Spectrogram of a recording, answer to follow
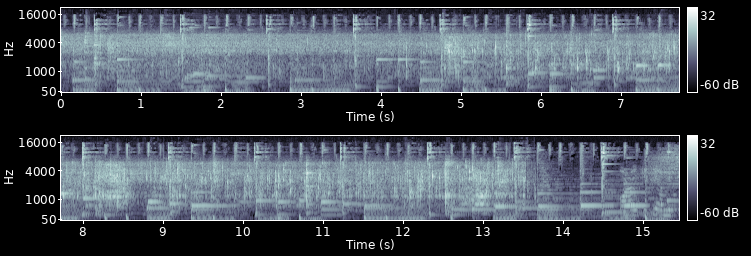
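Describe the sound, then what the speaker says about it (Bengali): Chicken pieces fry in hot oil in a pan for a sweet chicken dish. A steady crackling sizzle runs throughout beneath louder background music. "ভালো করে আমি চিকেনগুলোকে ফ্রাই করে নেব"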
